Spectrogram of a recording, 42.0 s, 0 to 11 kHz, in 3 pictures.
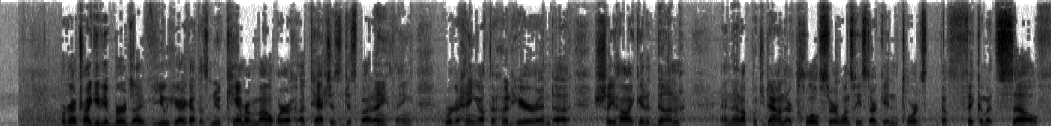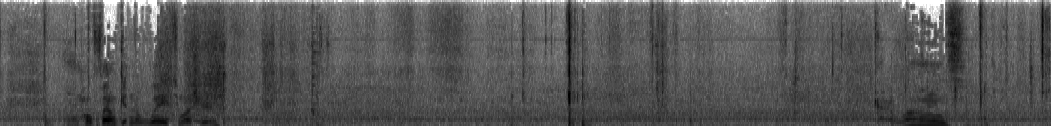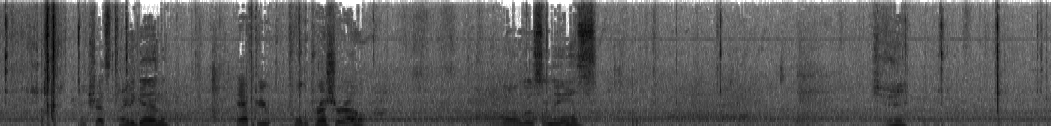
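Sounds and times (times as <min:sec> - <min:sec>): faint background hum: 0:00.0 - 0:42.0
steady low hiss: 0:00.0 - 0:42.0.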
